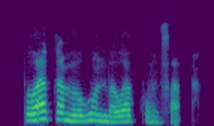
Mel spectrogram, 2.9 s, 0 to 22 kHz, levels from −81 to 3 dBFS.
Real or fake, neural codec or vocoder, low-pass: fake; codec, 24 kHz, 1.5 kbps, HILCodec; 9.9 kHz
